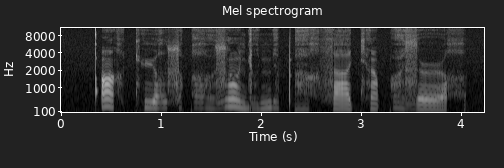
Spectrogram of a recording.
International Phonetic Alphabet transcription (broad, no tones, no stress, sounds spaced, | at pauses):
qʼ ã χ cʰ y ʁ sʷ ə̤ q ʁ o̤ z õ ɟ o̤ ɲ ə̤ pʼ a̤ χ ɬ a cʰ ə̃ qʷ ə̤ z ə˞ χ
